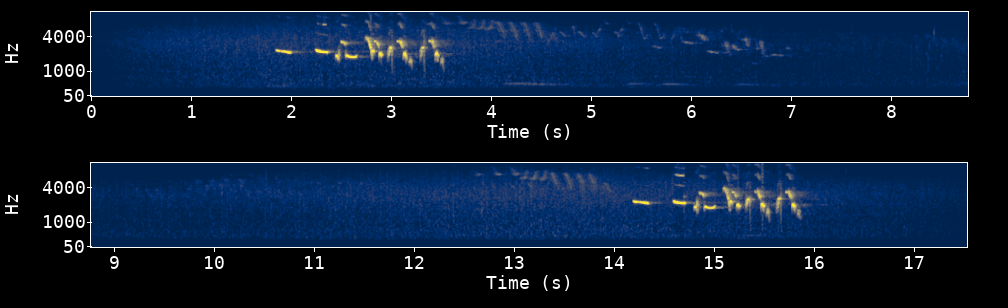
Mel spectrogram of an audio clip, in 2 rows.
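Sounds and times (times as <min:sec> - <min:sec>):
Western Meadowlark Sturnella neglecta singing: 0:01.9 - 0:04.6, 0:14.2 - 0:15.9.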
